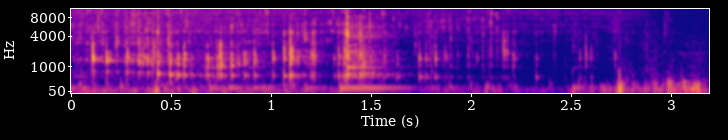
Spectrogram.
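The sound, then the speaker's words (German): Tonic water being poured into a glass, a bubbly, crackling splash with tiny popping bubbles that settles into a softer fizz toward the end. “Das ist schon so ein bisschen geil, oder? Dieses Geräusch.”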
